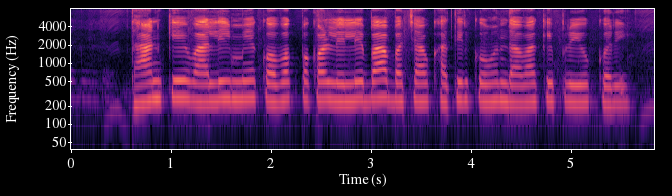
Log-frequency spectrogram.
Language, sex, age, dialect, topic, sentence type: Bhojpuri, female, 25-30, Southern / Standard, agriculture, question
